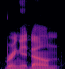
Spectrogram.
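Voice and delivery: ordinary talk, nothing marked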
